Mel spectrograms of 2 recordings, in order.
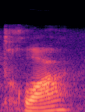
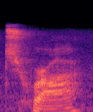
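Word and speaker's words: trois: have claw which is three um tois not not try after that we have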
